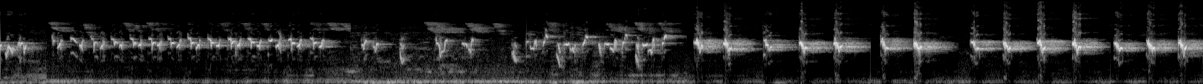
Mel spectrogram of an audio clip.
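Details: Continuous chattering song of a sooty-headed bulbul, used to trigger singing: a long fast trill, a varied jumble of notes, then loud sharp chirps repeated about every half second.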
